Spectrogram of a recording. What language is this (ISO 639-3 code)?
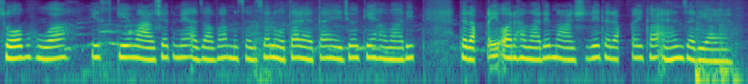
urd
